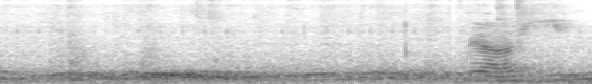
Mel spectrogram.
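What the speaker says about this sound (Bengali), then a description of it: "এখানে দেখতে পাচ্ছেন খুবই একটা সুন্দর একটা কবুতর" Racing pigeons coo in low, throaty murmurs, a near and continuous rolling coo with a brief brighter call toward the end.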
